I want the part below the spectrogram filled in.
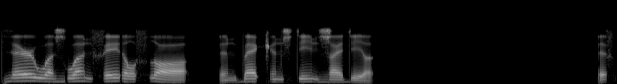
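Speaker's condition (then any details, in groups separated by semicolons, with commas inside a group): ALS, speech-generating device; diagnosed shortly after 21st birthday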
